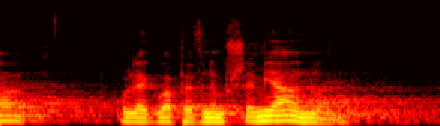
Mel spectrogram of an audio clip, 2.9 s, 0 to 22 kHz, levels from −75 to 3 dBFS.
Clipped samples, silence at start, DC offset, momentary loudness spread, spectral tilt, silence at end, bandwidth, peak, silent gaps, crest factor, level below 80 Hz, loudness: under 0.1%; 0 s; under 0.1%; 21 LU; -8.5 dB/octave; 0.1 s; 12.5 kHz; -8 dBFS; none; 16 dB; -54 dBFS; -23 LUFS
